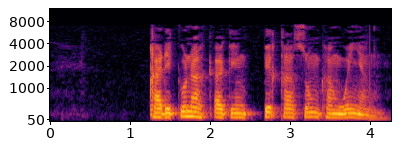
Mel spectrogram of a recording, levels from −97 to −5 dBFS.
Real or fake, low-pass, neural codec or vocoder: real; 7.2 kHz; none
